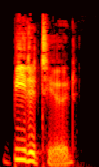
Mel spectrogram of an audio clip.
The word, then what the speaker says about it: Beatitude: The title is pronounced Beatitude, which is connection of the words beat and attitude, which is probably why we feel like it should be called Beatitude.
